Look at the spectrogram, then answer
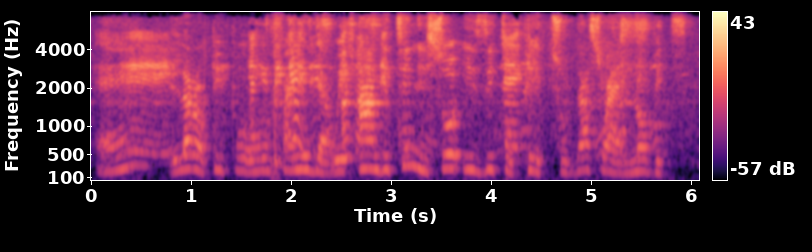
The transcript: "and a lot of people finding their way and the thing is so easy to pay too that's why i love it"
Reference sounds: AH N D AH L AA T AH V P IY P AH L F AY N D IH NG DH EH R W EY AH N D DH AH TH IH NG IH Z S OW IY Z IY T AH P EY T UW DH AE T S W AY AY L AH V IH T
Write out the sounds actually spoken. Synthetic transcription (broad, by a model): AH AH L AA T AH V P IY P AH W F AY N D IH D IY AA W EY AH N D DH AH T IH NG IH Z S OW IY Z IY T AH P EY T UW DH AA T S W AY AY L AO V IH T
